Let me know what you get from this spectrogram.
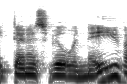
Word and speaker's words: Denis Villeneuve: And then Dune, the latest by Denis Villeneuve.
